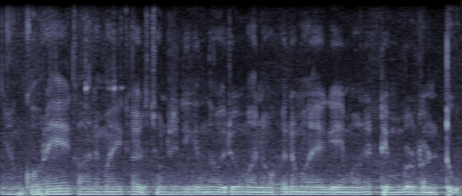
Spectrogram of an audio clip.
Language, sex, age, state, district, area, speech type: Malayalam, male, 18-30, Kerala, Palakkad, urban, spontaneous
